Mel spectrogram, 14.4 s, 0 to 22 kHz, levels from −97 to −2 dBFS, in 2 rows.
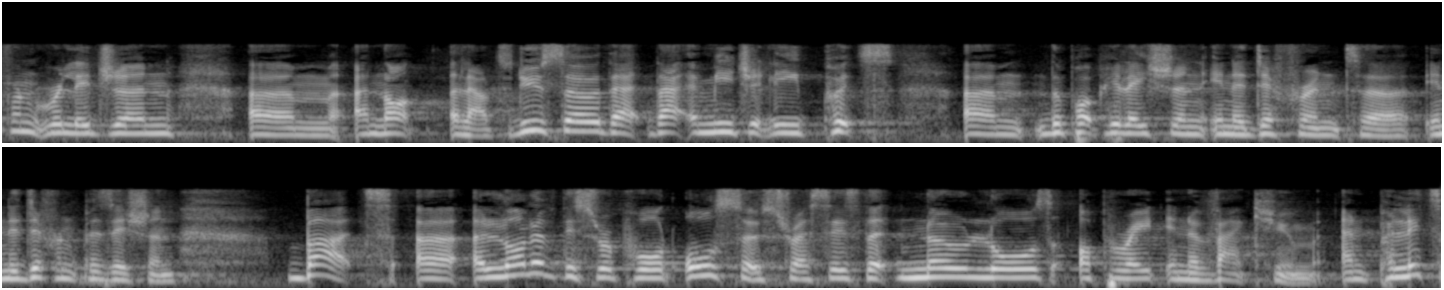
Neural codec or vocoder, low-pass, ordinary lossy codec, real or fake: none; 7.2 kHz; MP3, 48 kbps; real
